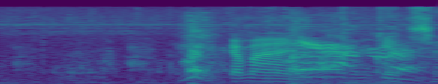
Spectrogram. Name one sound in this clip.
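A dog growls and barks as it runs up.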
